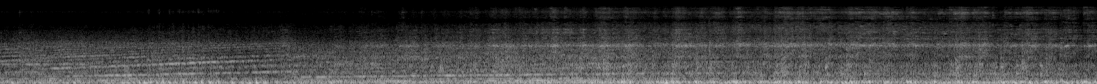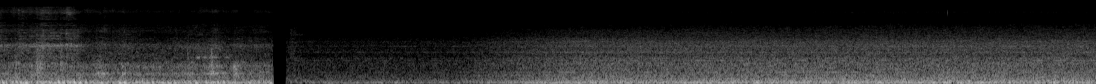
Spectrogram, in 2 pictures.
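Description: Train passing close by, with a rumble and a motor whine that rises in pitch as it speeds up, then holds a steady high tone. About two-thirds of the way through the sound cuts off suddenly, and a quieter train sound builds up again.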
